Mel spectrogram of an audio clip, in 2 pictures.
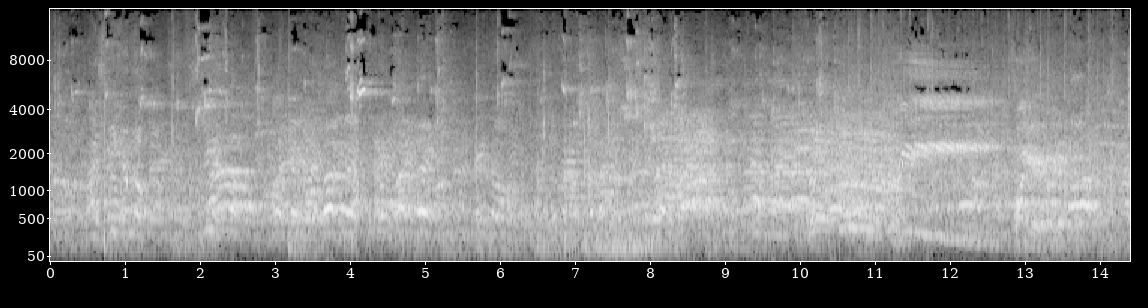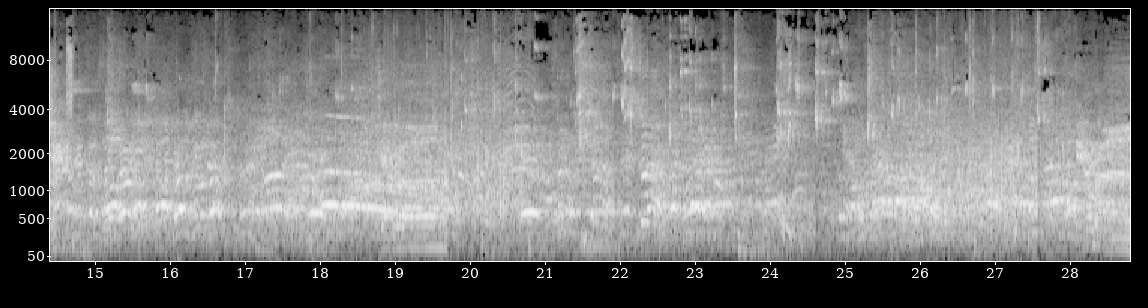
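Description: Basketball dribbled on a hardwood court in a large gym, the bounces repeating all through, under a continuous mix of voices from players and spectators.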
